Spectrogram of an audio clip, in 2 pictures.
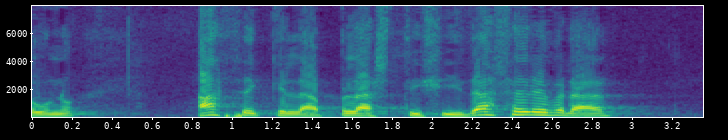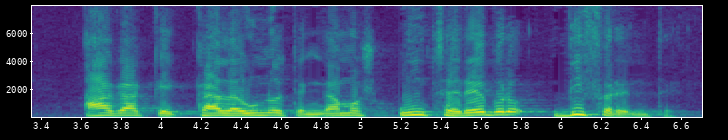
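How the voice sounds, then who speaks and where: With a dark, mellow tone, this man speaks using lively intonation. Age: 80s+. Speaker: psychologist. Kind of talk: lecture. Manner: halting.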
